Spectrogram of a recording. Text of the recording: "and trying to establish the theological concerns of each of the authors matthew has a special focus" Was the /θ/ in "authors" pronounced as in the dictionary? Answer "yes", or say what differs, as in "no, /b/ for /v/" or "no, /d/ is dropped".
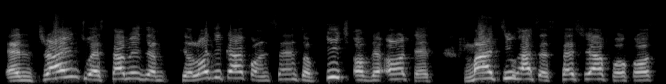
no, /t/ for /θ/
